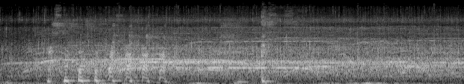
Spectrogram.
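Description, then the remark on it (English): A studio audience breaks into a round of applause mixed with cheering and a few whoops, a dense, steady roar of clapping and crowd voices that holds at an even loudness for several seconds. “So let's have a round of applause from our live studio audience, please.”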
